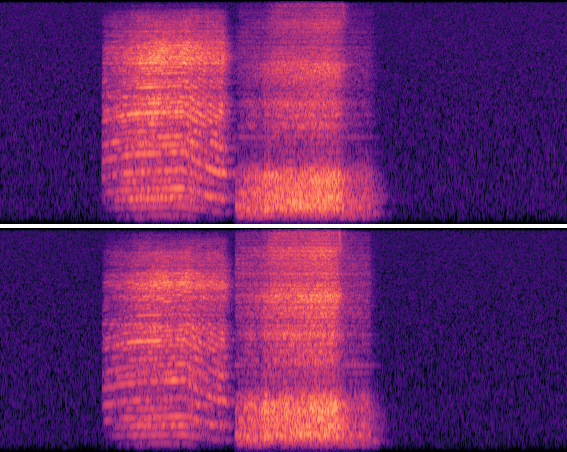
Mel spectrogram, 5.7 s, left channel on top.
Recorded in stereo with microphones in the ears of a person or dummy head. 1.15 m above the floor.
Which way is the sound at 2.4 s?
55° right (ahead or behind).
